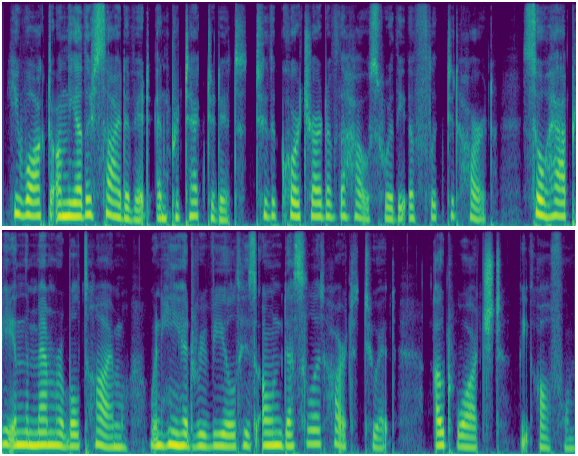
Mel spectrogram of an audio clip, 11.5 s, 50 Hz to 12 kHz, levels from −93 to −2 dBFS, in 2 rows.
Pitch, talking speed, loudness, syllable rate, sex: 180 Hz, 205 wpm, -19 LUFS, 6.1 syllables/s, female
